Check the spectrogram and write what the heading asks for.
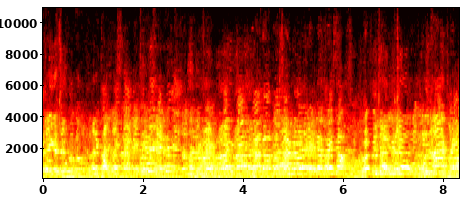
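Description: Several people talking over one another close by, in indistinct overlapping chatter.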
